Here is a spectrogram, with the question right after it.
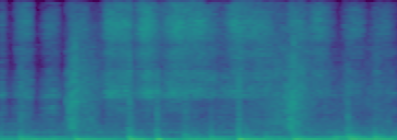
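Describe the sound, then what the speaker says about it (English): Sanding fine putty on a repaired car body dent, a steady close rubbing rasp repeated in quick back-and-forth strokes with no voices. "After this, sand the transitional area once more"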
